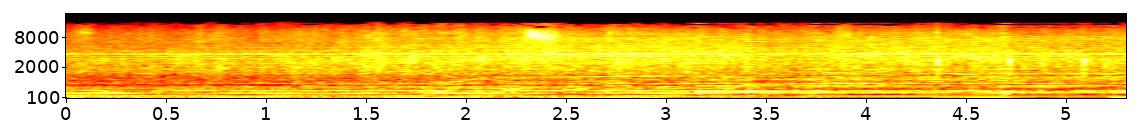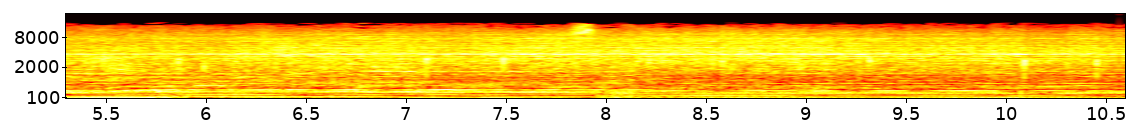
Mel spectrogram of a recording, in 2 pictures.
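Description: Slow live worship music: sustained chords held for a couple of seconds each, moving from chord to chord under a steady soft wash.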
